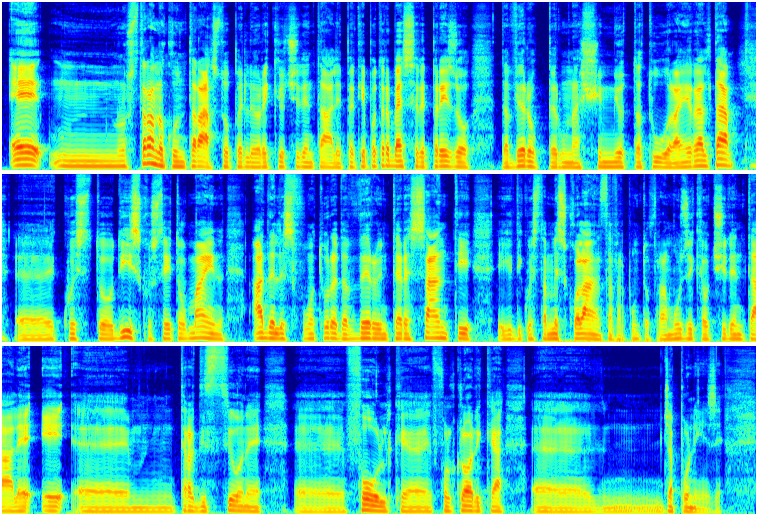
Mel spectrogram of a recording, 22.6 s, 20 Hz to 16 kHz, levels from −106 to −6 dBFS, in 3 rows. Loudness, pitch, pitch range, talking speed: -30 LUFS, 100 Hz, 90-110 Hz, 120 wpm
